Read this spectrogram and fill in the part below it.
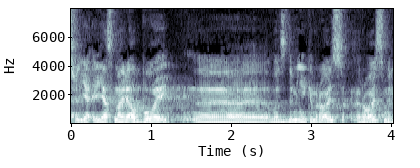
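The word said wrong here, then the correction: Reyes: или как его фамилия правильно произносится? Рейсом.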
